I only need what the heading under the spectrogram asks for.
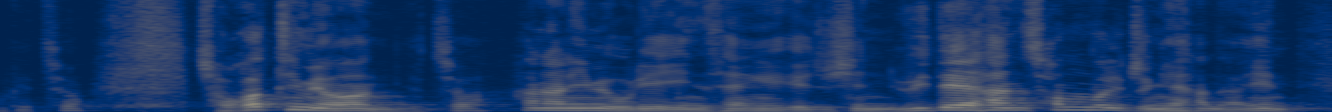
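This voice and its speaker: A male pastor preaching a sermon in a church, retelling a story with lively asides and frequent questions to the congregation. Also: medium pitch, brisk. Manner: animated storytelling, asks congregation along.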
